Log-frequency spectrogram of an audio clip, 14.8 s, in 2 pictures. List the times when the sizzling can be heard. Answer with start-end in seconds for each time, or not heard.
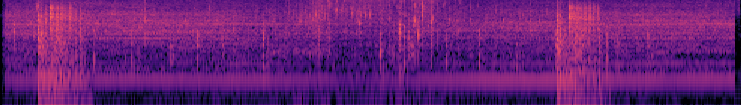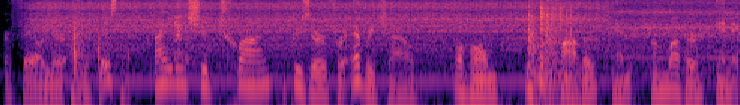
0.0-6.8.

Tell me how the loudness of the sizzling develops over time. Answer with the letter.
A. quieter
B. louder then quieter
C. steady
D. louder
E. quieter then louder
B.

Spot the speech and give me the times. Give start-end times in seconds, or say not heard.
7.5-14.7.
